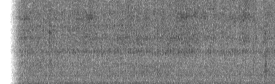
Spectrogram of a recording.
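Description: City bus engine idling steadily, heard from inside the bus: a low even hum under a broad noisy wash.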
